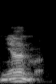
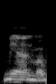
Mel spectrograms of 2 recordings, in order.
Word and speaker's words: Myanmar: English people say Burma. Americans say Burma. But some of the people in in the capital said, "No, it's pronounced Myanmar." But then some Burmese people over here say, "No, that's what the the ruling party said, Myanmar." But some people in the in the country say Burma and they say no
